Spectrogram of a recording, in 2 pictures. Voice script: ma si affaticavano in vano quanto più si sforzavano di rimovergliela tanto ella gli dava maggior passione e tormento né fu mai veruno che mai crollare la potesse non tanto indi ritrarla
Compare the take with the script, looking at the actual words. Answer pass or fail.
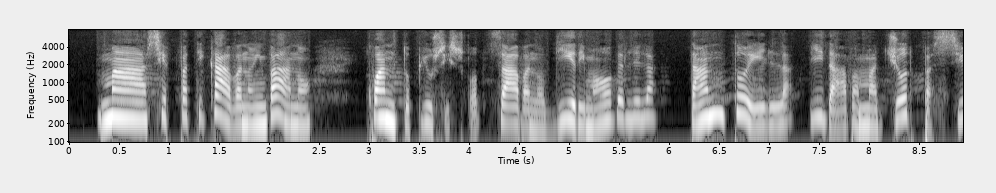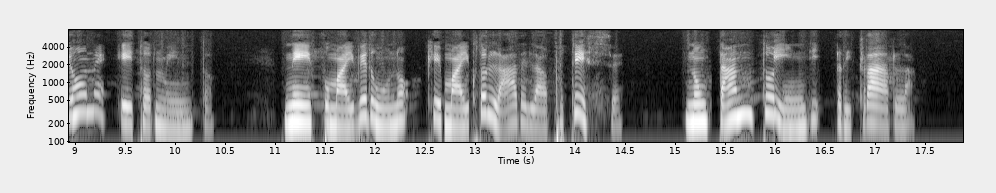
pass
